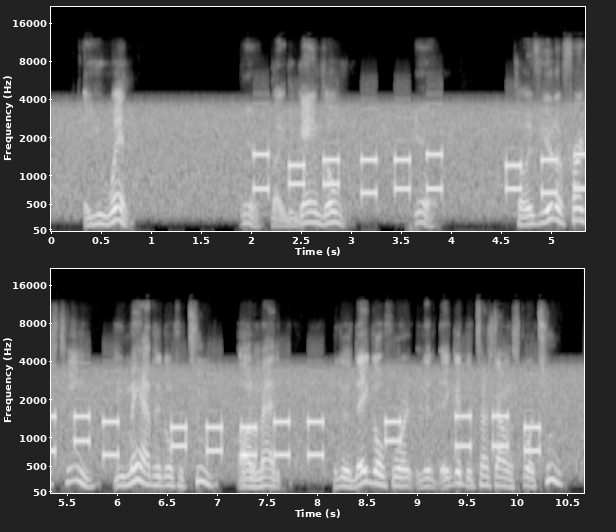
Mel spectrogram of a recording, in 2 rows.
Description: DTMF, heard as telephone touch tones, dialled by hand, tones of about 150 ms, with speech in English. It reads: 678256 426#2 74122 0 994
